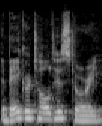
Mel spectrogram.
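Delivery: ordinary delivery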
